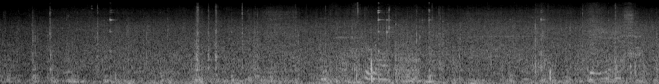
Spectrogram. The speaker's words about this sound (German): Regen. Eine elende Flussfahrt ist das doch. Nirgendwo sieht man ein helles Fleckchen am Himmel.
